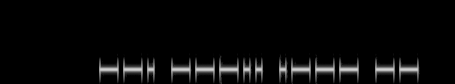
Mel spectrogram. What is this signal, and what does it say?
Morse code, heard as a keyed tone, about 20 wpm, 700 Hz. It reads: G8JM
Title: DXCC-100 Call Signs - 4 Characters - 20wpm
